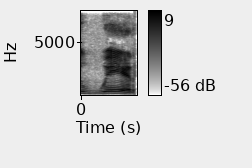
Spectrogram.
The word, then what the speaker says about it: were: Este were tem a mesma pronúncia do pronome interrogativo where, que quer dizer onde.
